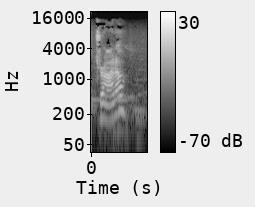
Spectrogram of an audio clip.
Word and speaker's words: Toronto: Yeah, no, it was pretty close. Toronto, sort of a ch kind of thing. – Tr- oh, a little ch. – Okay. Little ch, yeah, good. Toronto.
